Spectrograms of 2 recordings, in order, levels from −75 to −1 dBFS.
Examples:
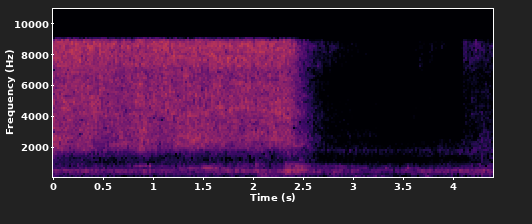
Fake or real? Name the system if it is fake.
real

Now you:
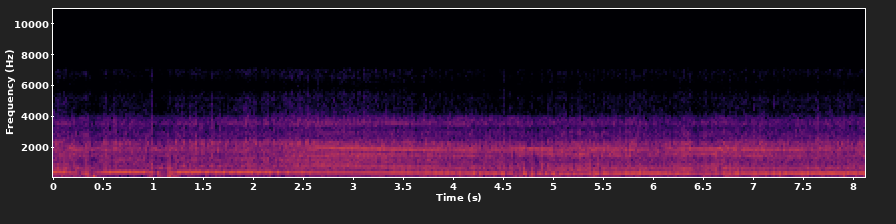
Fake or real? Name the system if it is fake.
real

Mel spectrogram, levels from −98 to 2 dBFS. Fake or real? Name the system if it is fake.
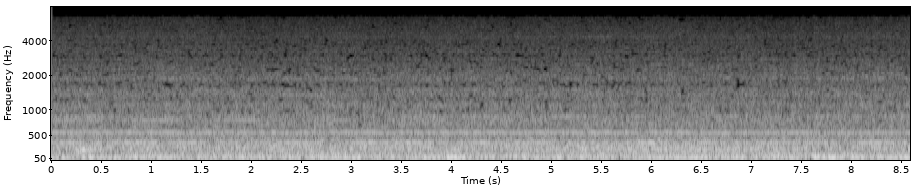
real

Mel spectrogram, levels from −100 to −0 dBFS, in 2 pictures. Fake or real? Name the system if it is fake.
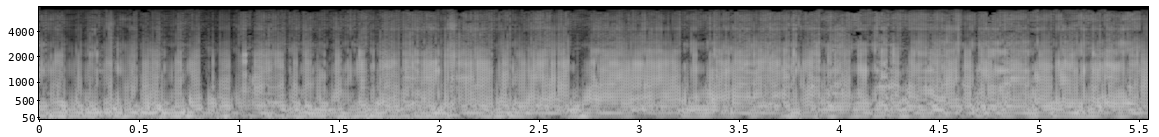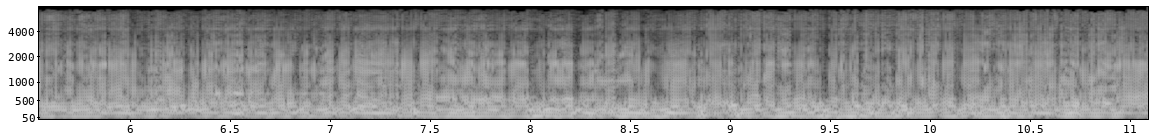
fake, vocoder, BigVGAN v2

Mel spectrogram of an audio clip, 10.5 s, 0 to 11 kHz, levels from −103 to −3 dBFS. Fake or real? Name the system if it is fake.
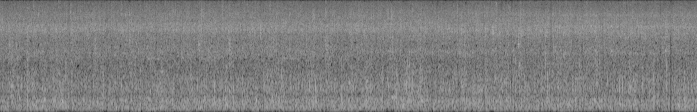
real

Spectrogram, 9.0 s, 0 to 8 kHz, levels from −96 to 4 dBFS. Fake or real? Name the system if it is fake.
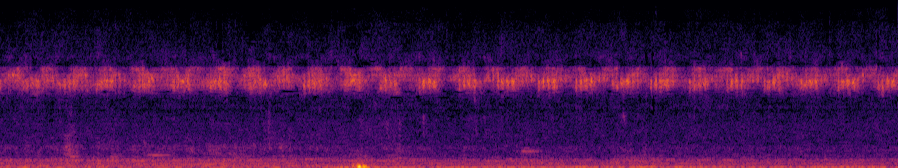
fake, codec, DAC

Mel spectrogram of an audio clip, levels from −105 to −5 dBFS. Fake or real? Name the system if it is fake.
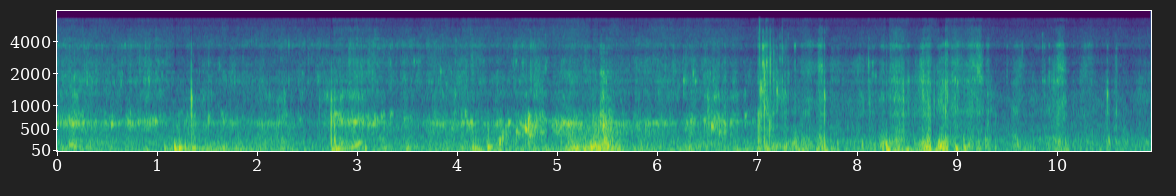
fake, codec, HILCodec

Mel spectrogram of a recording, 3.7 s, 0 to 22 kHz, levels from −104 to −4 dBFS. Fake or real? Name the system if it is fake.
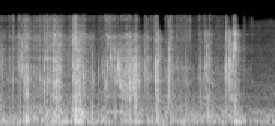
fake, codec, SNAC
